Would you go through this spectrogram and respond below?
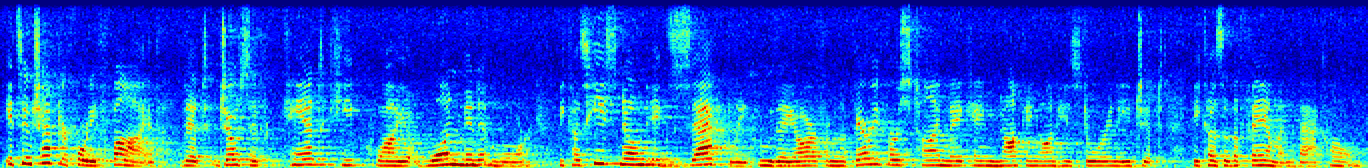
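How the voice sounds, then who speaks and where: A woman pastor giving a soft-spoken, gently conversational sermon message. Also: mid-range voice, steady tone, unhurried, hardly any pauses, muffled recording, a little hiss or hum. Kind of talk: recorded weekly sermon message. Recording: roomy echoing hall, mic at a distance.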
